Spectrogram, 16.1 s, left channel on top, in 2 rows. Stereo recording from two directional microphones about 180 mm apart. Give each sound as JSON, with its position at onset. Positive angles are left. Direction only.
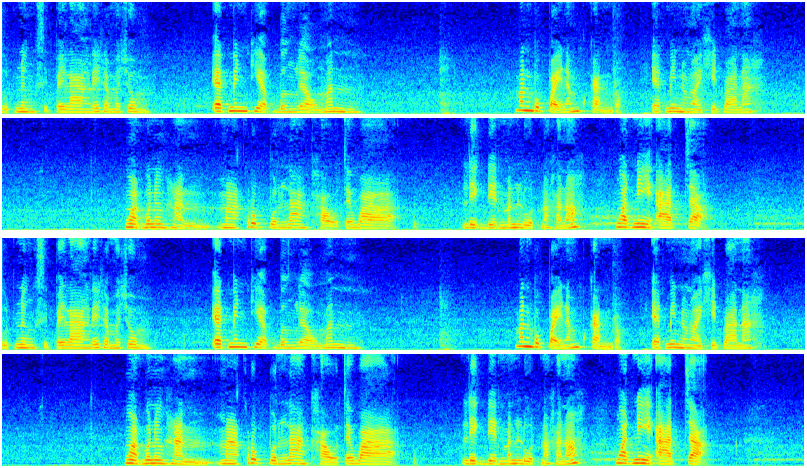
{"t": 0.1, "sound": "a woman's voice", "side_deg": -25}
{"t": 5.1, "sound": "a woman's voice", "side_deg": -25}
{"t": 9.2, "sound": "a woman's voice", "side_deg": -30}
